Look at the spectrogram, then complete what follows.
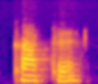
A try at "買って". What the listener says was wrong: Katte. So it's a hard T. Katte.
